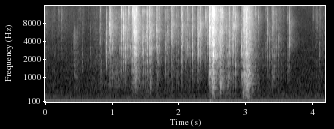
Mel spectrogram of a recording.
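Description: A foil wrapper crinkles and tears as hands open a pack.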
